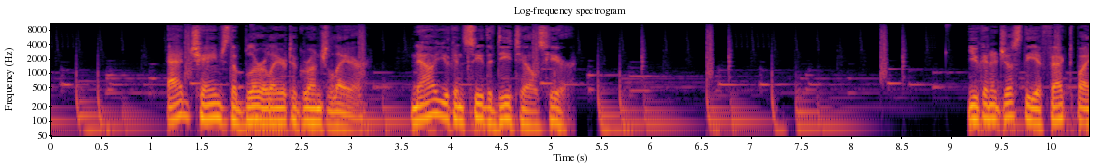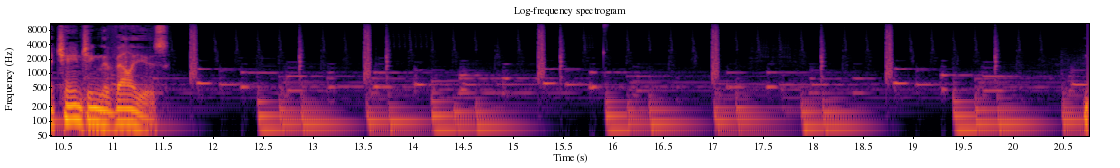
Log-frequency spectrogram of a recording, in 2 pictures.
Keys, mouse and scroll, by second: 5.5 alt+scroll up 1, 7.1 alt+scroll down 1, 9.6-13.1 drag.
